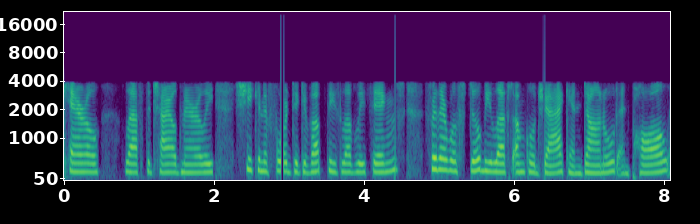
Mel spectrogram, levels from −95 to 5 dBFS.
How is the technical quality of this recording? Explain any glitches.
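The speech has three brief dropouts, each a block of digital silence, heard through narrowband AMR-NB mobile coding, which leaves nothing above 4 kHz.

At 2.89 to 2.93 s (40 ms), 4.41 s (10 ms) and 6.39 to 6.41 s (20 ms), the sound cuts out to silence, likely because the output buffer was not filled in time. Each gives a click or short hole. The waveform shows a flat line with abrupt edges, and the spectrogram shows a blank vertical stripe with broadband ticks at each edge.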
